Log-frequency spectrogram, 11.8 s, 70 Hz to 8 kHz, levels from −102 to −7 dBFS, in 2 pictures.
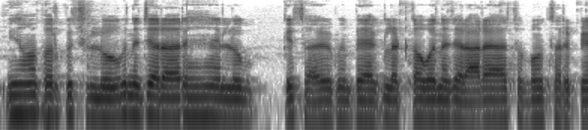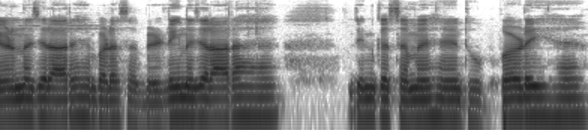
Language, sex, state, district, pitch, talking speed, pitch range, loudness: Hindi, male, Maharashtra, Chandrapur, 110 Hz, 195 wpm, 105-115 Hz, -24 LUFS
